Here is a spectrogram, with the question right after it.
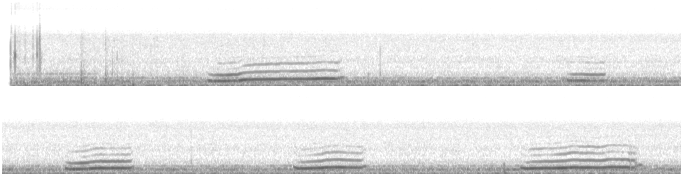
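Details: A sleeping domestic cat, said to be happily dreaming, snores indoors: nasal, whistly, slightly rising tonal breaths about a second long, repeated every three seconds or so over a steady low room hum.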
